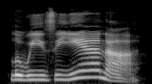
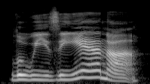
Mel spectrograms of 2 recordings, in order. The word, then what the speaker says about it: Louisiana: Like Indiana, it's stressed on the second to last syllable. Louisiana, Louisiana, Louisiana.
